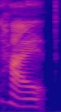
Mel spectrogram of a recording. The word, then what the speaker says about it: Hyatt: I came back and I worked here at Hyatt. Hyatt Calcutta. Calcutta. Hyatt Regency. एक तो लोग हयात बोलते हैं. हाँ, it's not Hyatt. It's Hyatt. Hyatt. Hyatt. Hyatt or Hyatt.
